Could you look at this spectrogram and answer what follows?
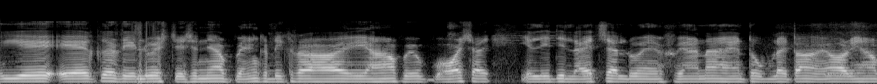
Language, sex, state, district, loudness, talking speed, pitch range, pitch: Hindi, male, Bihar, West Champaran, -17 LUFS, 165 wpm, 130-135 Hz, 130 Hz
